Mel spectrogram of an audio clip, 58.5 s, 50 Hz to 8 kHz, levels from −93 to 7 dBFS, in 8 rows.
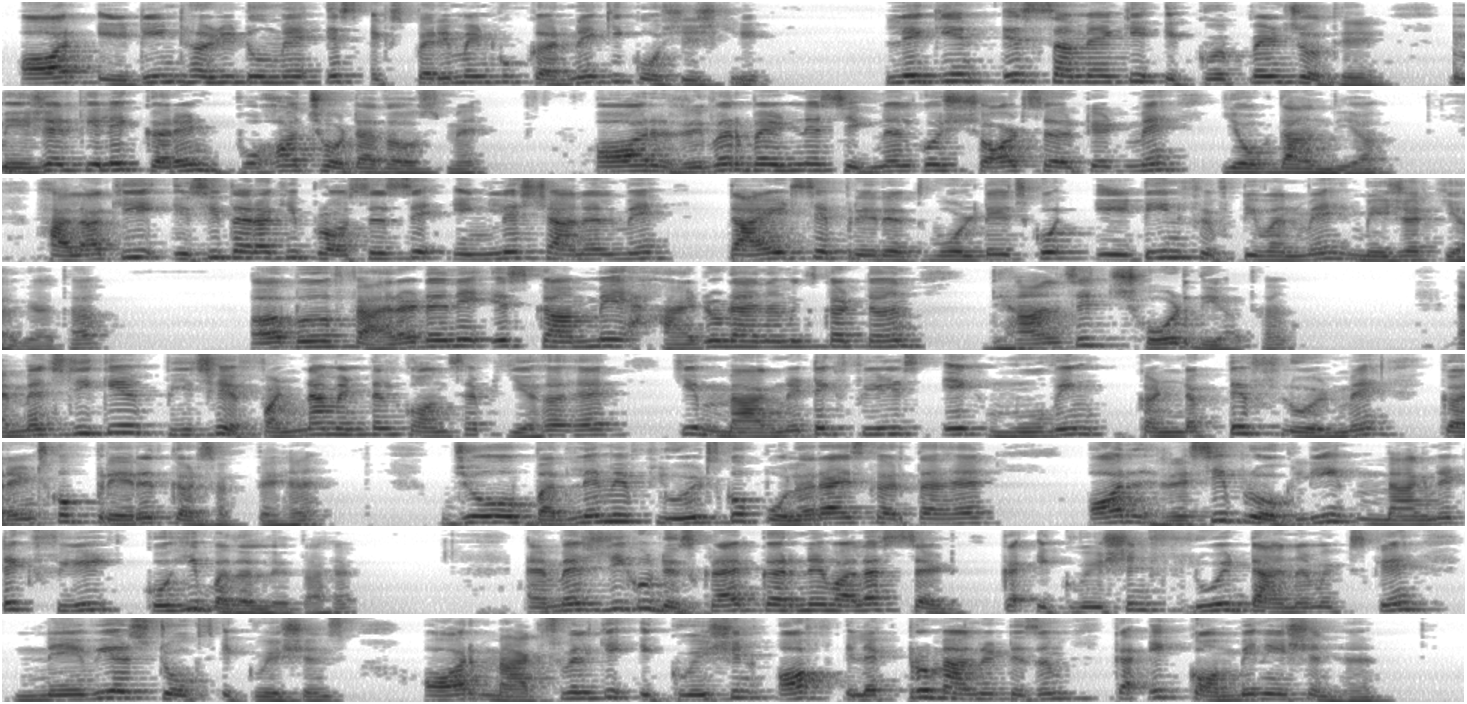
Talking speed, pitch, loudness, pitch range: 135 wpm, 180 Hz, -19 LUFS, 145-205 Hz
